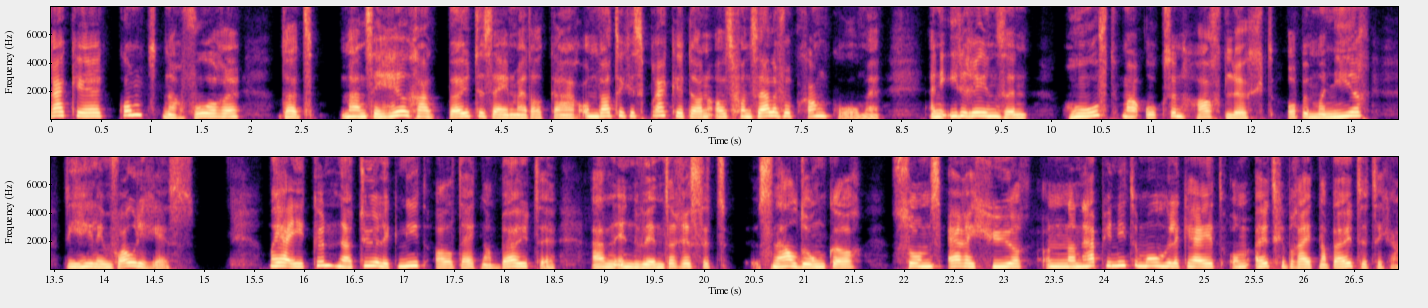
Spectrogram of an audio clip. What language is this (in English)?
Dutch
